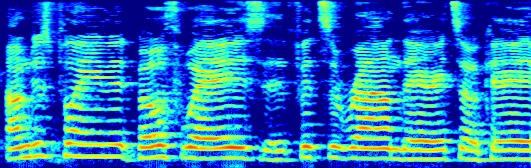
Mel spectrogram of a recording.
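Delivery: lightly voiced lazy umpire excuse; mock umpire. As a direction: drawl it out like a careless ump.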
